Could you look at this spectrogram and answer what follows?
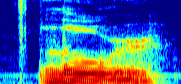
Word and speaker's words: lore: I also say lore like it's a two-syllable word when it's not. Lore.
